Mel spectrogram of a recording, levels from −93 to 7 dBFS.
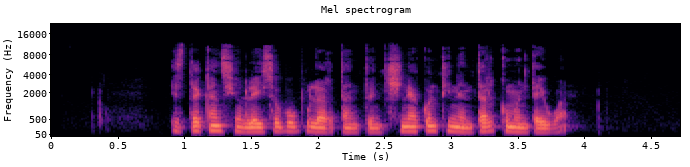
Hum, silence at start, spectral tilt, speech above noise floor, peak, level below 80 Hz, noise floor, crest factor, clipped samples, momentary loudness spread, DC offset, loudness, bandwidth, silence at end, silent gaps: none; 0.9 s; -5.5 dB/octave; 54 dB; -8 dBFS; -74 dBFS; -78 dBFS; 18 dB; under 0.1%; 6 LU; under 0.1%; -25 LUFS; 11.5 kHz; 0.85 s; none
